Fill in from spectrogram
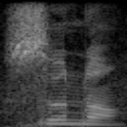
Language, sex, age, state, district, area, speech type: Odia, female, 18-30, Odisha, Subarnapur, urban, read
